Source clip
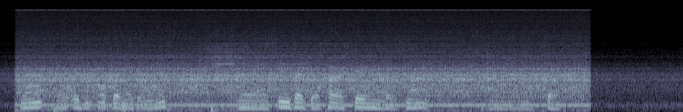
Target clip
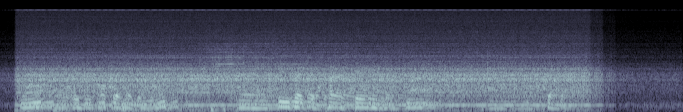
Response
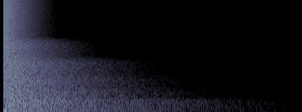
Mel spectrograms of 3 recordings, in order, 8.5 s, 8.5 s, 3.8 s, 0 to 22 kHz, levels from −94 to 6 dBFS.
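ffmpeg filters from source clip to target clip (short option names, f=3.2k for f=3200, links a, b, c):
-af "aecho=1:1:157|314|471|628:0.501|0.155|0.0482|0.0149,volume=6.5dB"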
